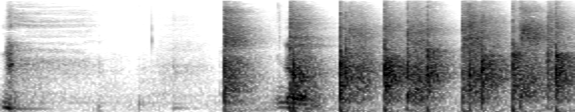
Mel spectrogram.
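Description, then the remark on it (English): After a brief near-silence, a short round of applause begins: a few hands clapping in a steady, brisk rhythm, fairly loud, with no talking over it. “I think we should have a round of applause in there.”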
